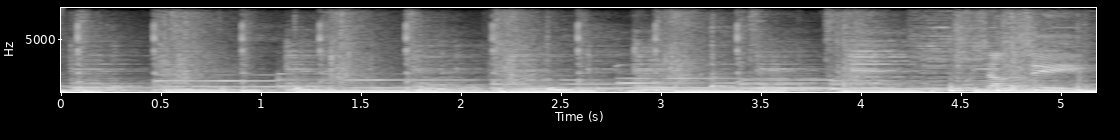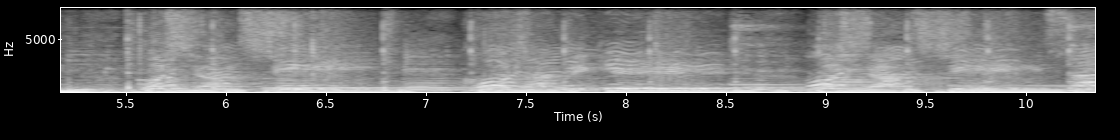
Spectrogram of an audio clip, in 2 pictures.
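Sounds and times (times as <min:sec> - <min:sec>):
audience clapping hands together: 0:00.0 - 0:05.1, 0:05.7 - 0:06.9
speech: 0:05.9 - 0:10.3.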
